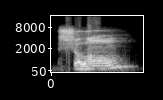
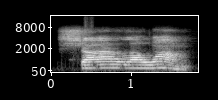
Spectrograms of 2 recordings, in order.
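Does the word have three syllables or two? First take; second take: two; three. First: It is said as two syllables, sha-lom. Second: It is said as three syllables, sha-la-wam. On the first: This is the Yiddish form of the word. The speaker calls it wrong. "shalom is actually the Yiddish" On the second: This is the proper Hebrew form of the word. The speaker calls it right. "That is proper Hebrew"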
